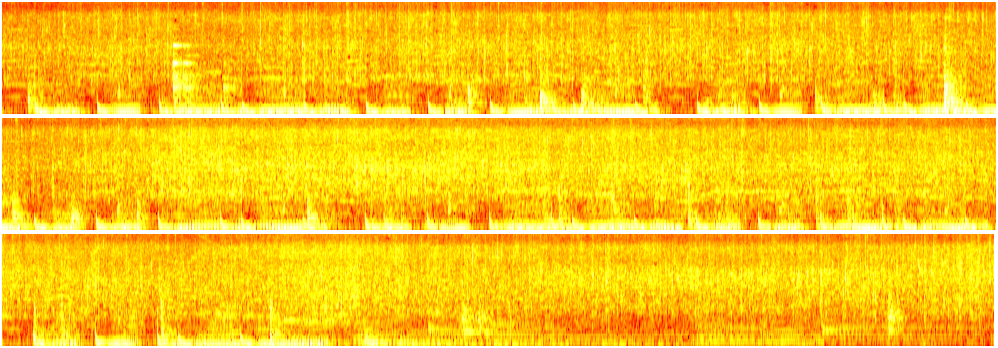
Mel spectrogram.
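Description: Diced tomatoes sizzling in hot oil in a non-stick frying pan: a steady frying hiss, with a few sharp clicks, the loudest about nine seconds in.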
